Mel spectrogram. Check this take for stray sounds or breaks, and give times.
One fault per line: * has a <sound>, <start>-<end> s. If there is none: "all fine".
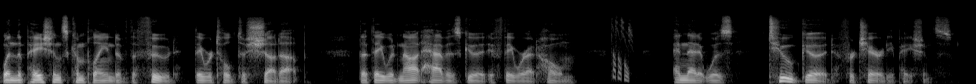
* has a chirp, 6.1-6.4 s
